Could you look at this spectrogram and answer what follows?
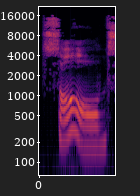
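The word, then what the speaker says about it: salves: They're gentle and emollient-packed solves. So many silent L's here.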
